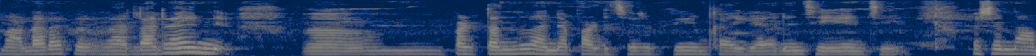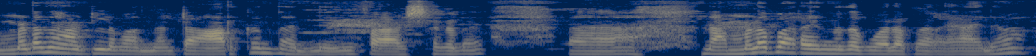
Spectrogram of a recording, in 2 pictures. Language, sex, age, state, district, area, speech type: Malayalam, female, 45-60, Kerala, Alappuzha, rural, spontaneous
